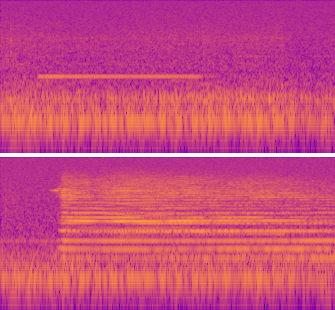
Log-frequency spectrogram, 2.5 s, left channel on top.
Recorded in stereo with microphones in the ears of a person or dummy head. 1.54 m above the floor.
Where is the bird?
No bird in this recording.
